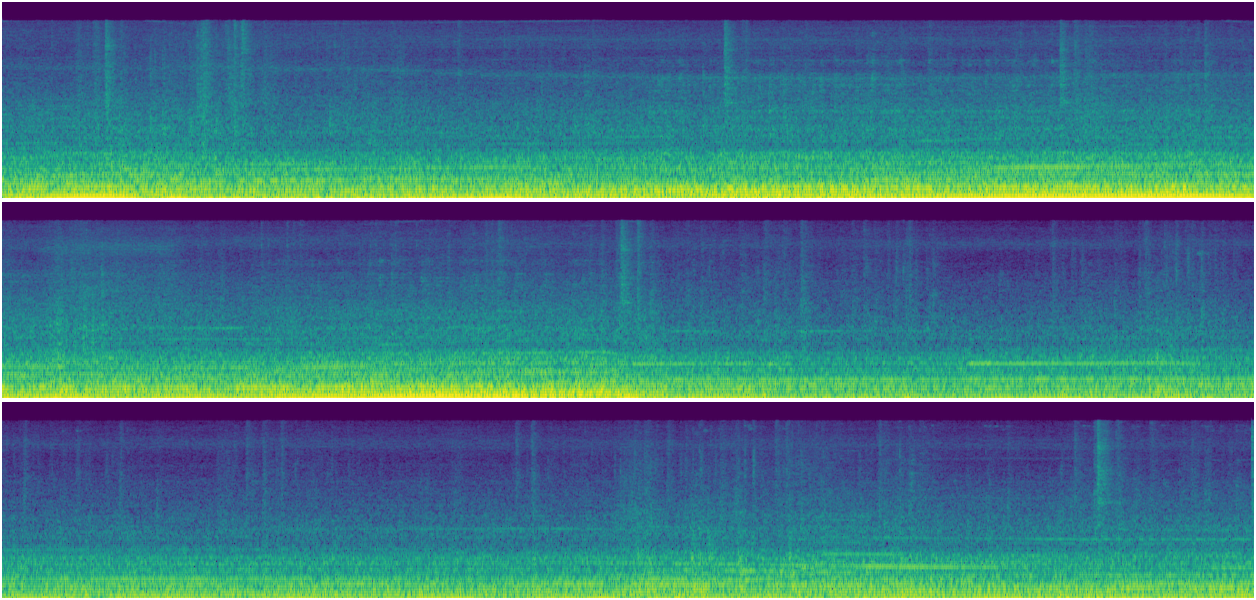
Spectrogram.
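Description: Scania OmniCity city bus's diesel engine and drivetrain heard from inside the passenger cabin while driving. The engine note rises and shifts pitch as the bus pulls, then the heavy rumble eases off about halfway through and settles lower. A few light interior clicks and rattles come through.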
